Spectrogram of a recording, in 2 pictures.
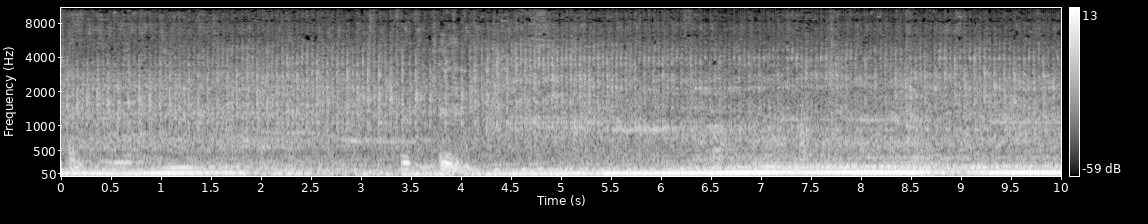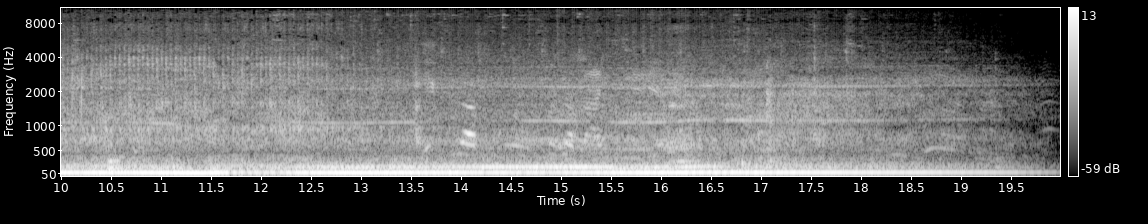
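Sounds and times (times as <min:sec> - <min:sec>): tractor diesel engine running: 0:00.0 - 0:19.8.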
